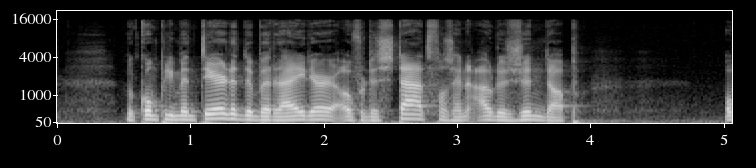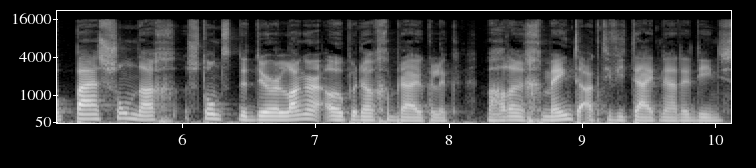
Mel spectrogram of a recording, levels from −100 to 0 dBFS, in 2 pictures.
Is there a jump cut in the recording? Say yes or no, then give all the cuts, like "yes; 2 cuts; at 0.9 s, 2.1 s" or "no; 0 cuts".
yes; 2 cuts; at 4.8 s, 8.2 s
